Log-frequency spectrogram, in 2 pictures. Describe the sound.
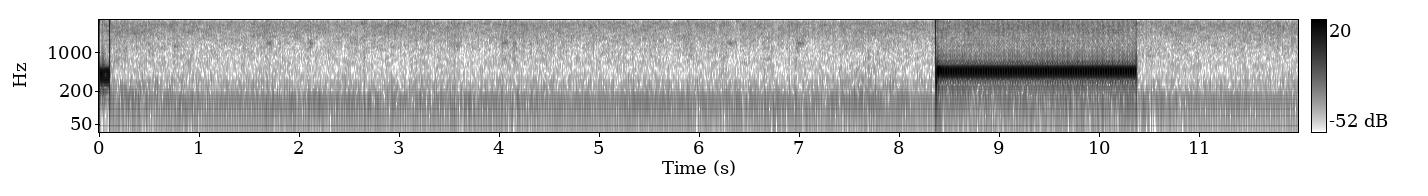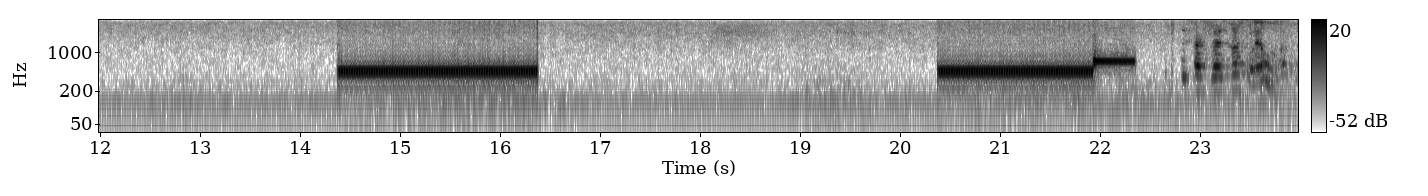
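Three telephone line tones play while a call is transferred, each a steady, bright tone lasting about two seconds. Long gaps of low line hum separate them, and a brief voice is heard right at the end.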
